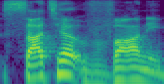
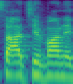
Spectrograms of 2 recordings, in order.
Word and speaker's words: Satya Vani: special guest today um it's satya vani did i say it correctly you said a great yep my name is because people get problems with miss sachavani they're like satia is it vanilla vanilla i like making fun of it too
